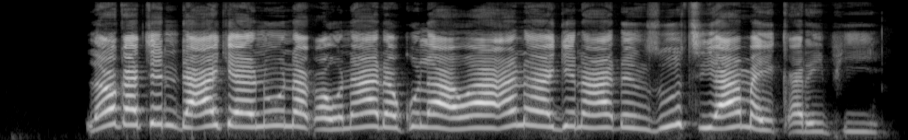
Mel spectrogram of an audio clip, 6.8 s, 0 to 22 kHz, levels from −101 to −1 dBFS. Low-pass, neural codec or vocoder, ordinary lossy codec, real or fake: none; none; none; real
